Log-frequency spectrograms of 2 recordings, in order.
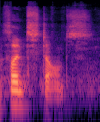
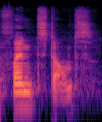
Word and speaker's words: Flintstones: Well, the way we pronounce it, we say it kind of fast, so we don't say Flintstones, because that's awkward to say. We just say Flintstones. That's why we don't recognize a T being in the name.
